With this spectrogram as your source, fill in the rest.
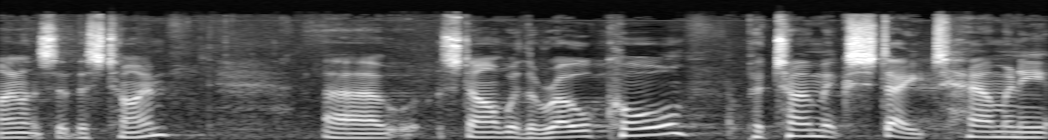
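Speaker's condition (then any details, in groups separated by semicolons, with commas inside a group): No condition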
